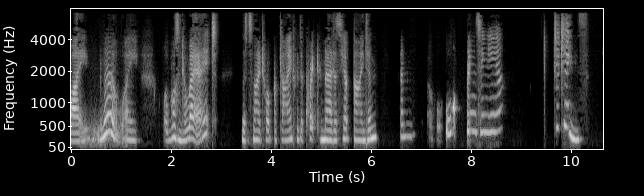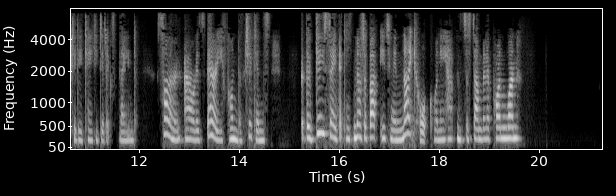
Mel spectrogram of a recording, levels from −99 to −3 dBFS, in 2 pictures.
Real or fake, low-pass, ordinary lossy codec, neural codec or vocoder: fake; 7.2 kHz; MP3, 32 kbps; codec, 16 kHz, 0.5 kbps, X-Codec, HuBERT features, trained on general audio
